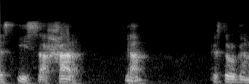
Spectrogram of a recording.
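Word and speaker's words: יששכר: por eso es que el nombre se pronuncia como si fuera una sola Shin sí como isar y no yasar podríamos usarlo también yasar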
